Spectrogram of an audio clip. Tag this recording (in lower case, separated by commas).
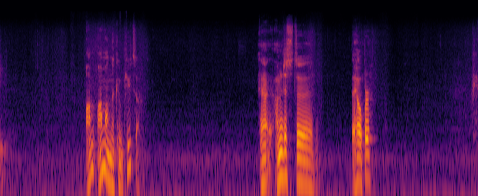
speech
